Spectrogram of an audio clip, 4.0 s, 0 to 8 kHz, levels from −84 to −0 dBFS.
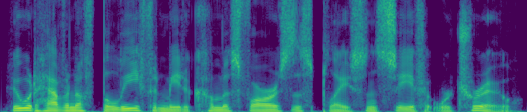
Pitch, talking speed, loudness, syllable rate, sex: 105 Hz, 305 wpm, -19 LUFS, 6.5 syllables/s, male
